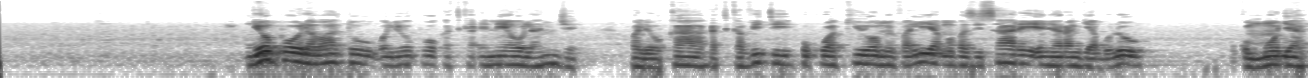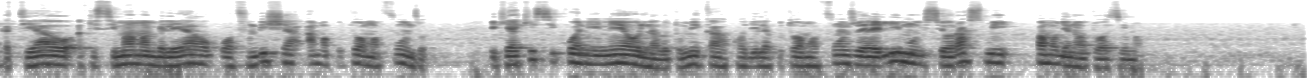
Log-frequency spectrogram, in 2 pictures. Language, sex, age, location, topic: Swahili, male, 25-35, Dar es Salaam, education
